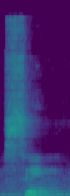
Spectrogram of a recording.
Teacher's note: Nah, suara akhirnya itu adalah suara nge. Nah, suara nge itu adalah voiced velar nasal.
